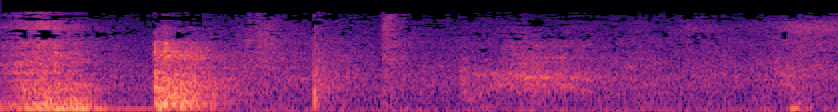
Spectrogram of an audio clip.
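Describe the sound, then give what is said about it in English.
A chair is dragged across a hard floor, a rough grinding drag with a louder lurch partway through and a couple of sharp knocks, no voices. “Dragging chair, that's me.”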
